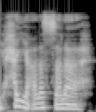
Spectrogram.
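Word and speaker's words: Hayya 'ala s-salah: Also, you need to say Hayya ala salah. You need to pronounce a ha at the end, as in not doing so, it will be calling people to the fire in terms of the meaning.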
